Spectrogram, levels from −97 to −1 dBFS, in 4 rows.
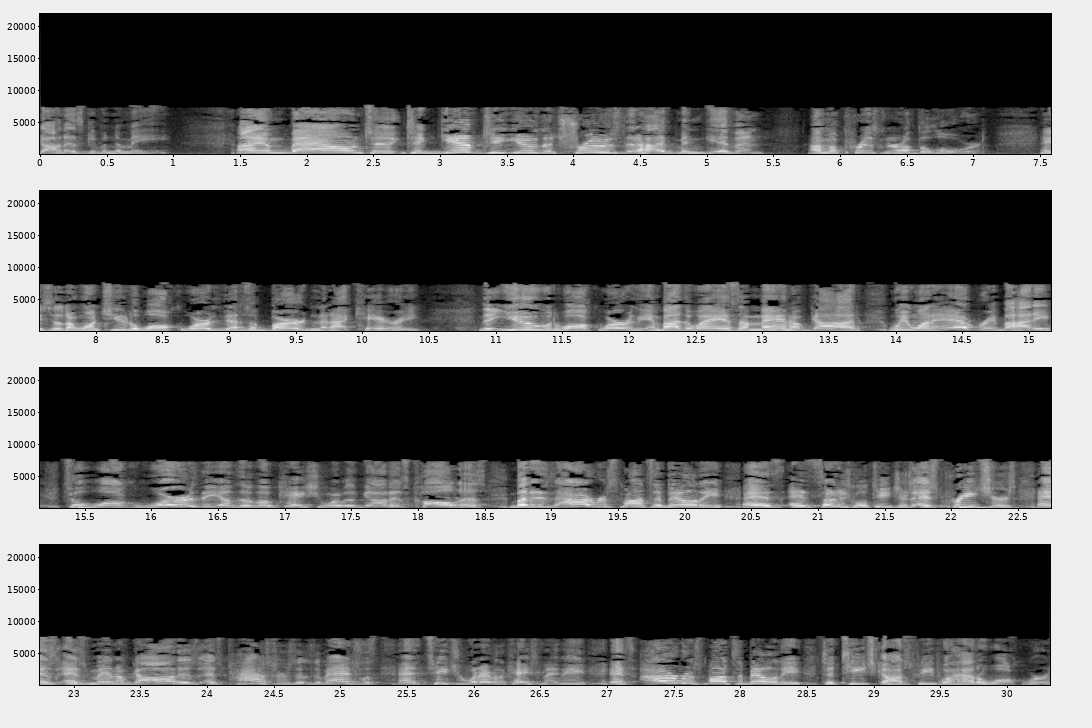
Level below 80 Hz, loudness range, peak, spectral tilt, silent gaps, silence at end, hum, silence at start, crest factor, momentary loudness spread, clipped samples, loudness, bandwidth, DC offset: -36 dBFS; 5 LU; 0 dBFS; -4 dB/octave; none; 0 s; none; 0 s; 22 dB; 10 LU; under 0.1%; -23 LUFS; 8 kHz; under 0.1%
